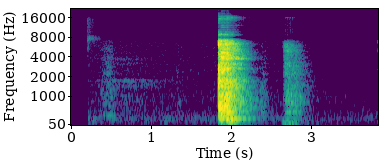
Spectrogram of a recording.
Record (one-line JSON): {"cough_length": "3.8 s", "cough_amplitude": 27346, "cough_signal_mean_std_ratio": 0.21, "survey_phase": "beta (2021-08-13 to 2022-03-07)", "age": "65+", "gender": "Male", "wearing_mask": "No", "symptom_cough_any": true, "symptom_other": true, "smoker_status": "Ex-smoker", "respiratory_condition_asthma": false, "respiratory_condition_other": false, "recruitment_source": "Test and Trace", "submission_delay": "1 day", "covid_test_result": "Negative", "covid_test_method": "RT-qPCR"}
